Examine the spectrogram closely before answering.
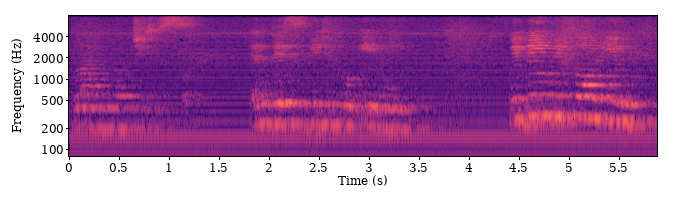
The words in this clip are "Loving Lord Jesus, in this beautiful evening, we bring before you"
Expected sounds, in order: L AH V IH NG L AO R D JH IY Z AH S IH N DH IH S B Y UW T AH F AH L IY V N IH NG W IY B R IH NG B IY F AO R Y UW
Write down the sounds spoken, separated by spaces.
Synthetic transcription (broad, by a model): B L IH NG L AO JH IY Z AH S IH N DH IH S B Y UW T AH F AH L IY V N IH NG W IY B IY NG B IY F AO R Y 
